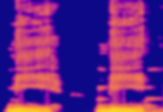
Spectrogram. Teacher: Y usaremos la palabra mi, es la terminación me en ideas como recordar me o ayudarme. La e se pronuncia como una i larga o doble.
